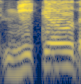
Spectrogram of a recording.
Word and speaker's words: Niko: And then my name's Nico, that's spelled N-I-K-O. And the Bank of Cardiff is spelled C-A-R-D-I-F-F, as in Frank.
